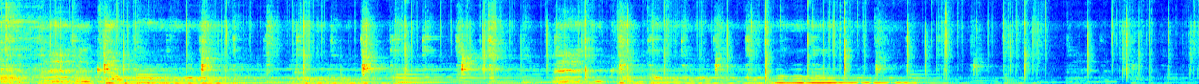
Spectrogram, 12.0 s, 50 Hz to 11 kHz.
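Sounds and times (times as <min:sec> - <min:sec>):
pop song: 0:00.0 - 0:11.9.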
